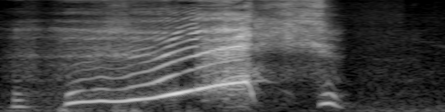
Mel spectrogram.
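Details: A single daytime sneeze: a brief inhaled catch rising into a loud, high, voiced burst, then a short trailing sound.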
